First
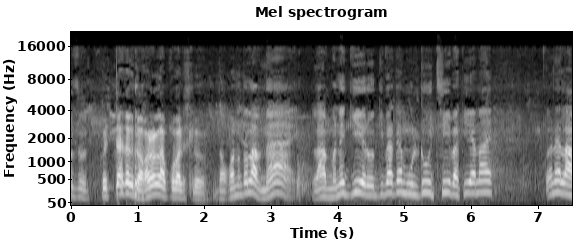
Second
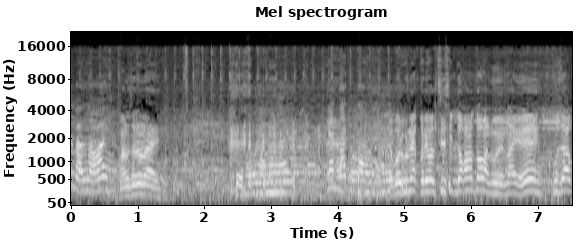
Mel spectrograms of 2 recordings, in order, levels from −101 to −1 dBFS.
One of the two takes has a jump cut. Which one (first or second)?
second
